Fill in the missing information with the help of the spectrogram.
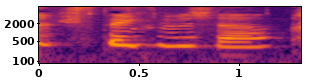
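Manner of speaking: high-pitched thanks through a laugh; giggly thank-you. Real, not acted. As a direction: laugh it out, a little embarrassed. Thanking fan after name mix-up.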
